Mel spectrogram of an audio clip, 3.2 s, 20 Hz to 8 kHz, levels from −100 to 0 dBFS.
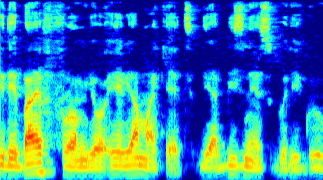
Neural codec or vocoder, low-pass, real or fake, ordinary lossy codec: codec, 16 kHz, 16 kbps, FreqCodec, larger model; none; fake; none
